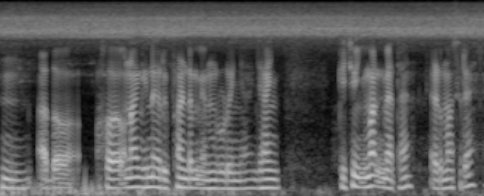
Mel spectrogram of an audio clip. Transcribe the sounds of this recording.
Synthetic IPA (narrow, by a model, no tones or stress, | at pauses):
hũa̰d̪ɔ̰ | hɔɔ̰naɡinəɾipʰɾɛɳɖɔmɛmɔɾuɽɔɲad͡ʒaɦaɲ | kit͡ʃʰuɲimat̚mɛat̪ʰan | ɛɽmasɾɛ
